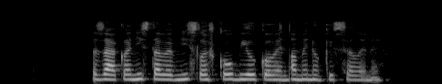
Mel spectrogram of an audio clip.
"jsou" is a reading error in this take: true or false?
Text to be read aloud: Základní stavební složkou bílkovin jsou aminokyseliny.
true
